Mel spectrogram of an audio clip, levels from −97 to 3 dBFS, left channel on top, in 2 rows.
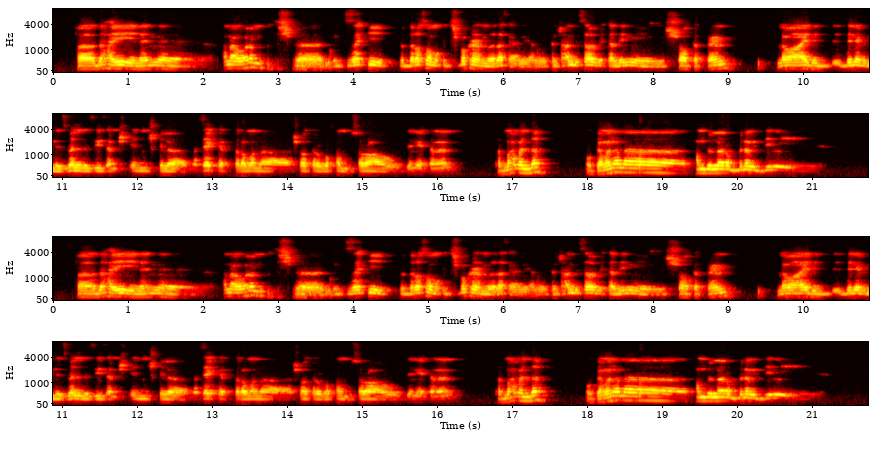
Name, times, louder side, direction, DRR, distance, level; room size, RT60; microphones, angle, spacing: voice 1, 0.3-1.9 2.3-8.5 8.7-9.0 9.7-16.2 16.8-17.4 18.0-20.8, left 3 dB, 30° left, 4 dB, 0.4 m, -25 dB
5.1 x 2.4 x 3.3 m, 0.25 s
head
